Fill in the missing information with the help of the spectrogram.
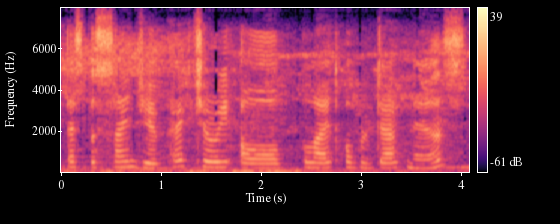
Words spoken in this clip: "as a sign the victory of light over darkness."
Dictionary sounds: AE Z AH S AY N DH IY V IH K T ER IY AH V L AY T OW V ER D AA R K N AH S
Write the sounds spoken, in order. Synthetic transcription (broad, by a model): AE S AH S AY N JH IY F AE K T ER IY AH V L AY T OW V ER D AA R K N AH S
